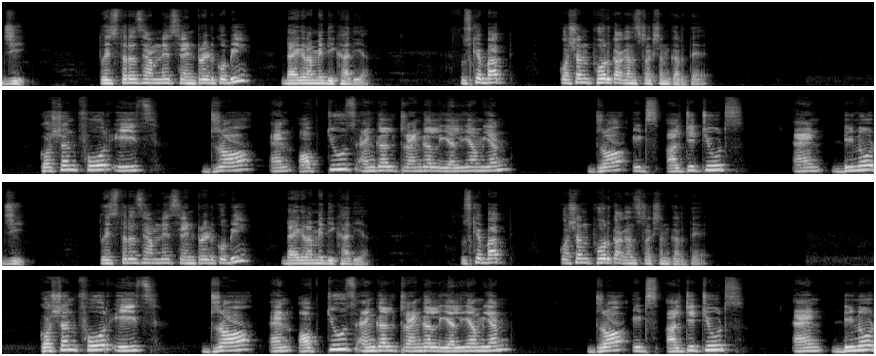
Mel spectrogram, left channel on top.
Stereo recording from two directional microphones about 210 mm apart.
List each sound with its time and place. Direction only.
0.9 s speech: 20° left (ahead or behind)
9.1 s speech: 25° right (ahead or behind)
